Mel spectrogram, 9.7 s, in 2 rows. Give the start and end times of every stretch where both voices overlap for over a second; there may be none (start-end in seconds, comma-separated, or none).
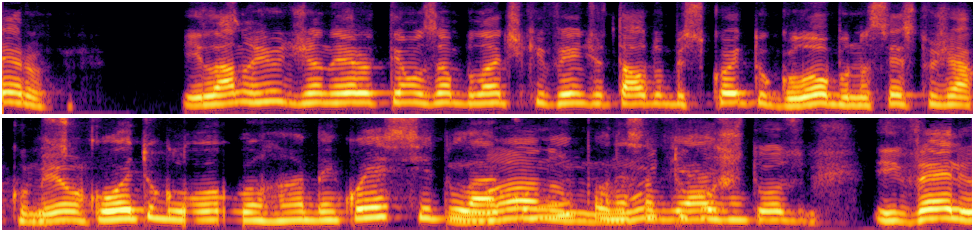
7.1-8.6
